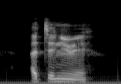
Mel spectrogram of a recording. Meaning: to attenuate; to mitigate
- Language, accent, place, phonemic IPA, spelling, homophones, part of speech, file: French, France, Lyon, /a.te.nɥe/, atténuer, atténuai / atténué / atténuée / atténuées / atténués / atténuez, verb, LL-Q150 (fra)-atténuer.wav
